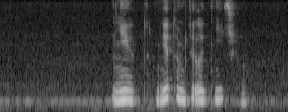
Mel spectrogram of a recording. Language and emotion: Russian, sad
